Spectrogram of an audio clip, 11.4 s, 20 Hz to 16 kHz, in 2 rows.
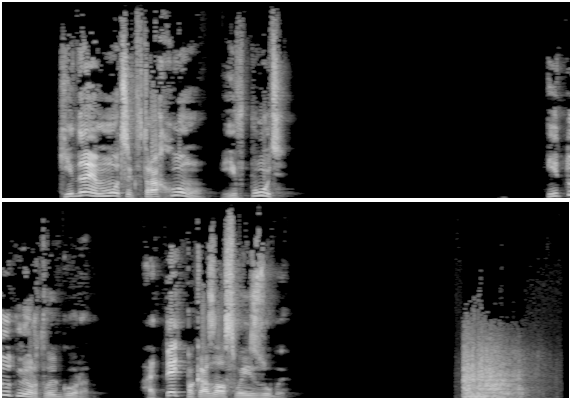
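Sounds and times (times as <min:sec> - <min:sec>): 
speech: 0:00.6 - 0:02.9, 0:05.4 - 0:08.6
loud rifle shot: 0:10.3 - 0:11.3.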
